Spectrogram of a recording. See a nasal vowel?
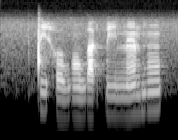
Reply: yes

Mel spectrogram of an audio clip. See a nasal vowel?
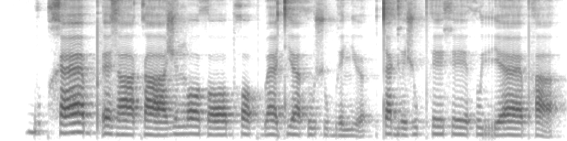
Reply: no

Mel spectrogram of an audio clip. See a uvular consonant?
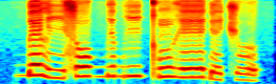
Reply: no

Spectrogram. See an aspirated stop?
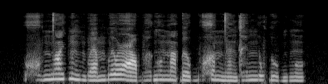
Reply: no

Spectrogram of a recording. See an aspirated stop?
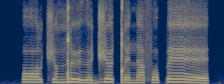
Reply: no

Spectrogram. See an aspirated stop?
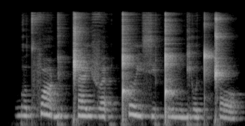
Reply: yes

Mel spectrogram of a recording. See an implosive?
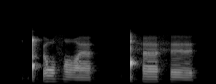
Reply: no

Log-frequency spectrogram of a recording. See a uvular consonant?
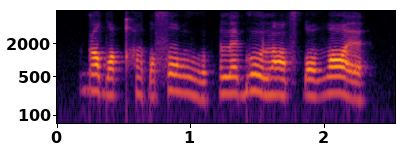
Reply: yes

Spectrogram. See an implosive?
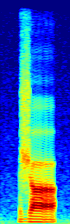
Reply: no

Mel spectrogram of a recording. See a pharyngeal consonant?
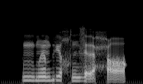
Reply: yes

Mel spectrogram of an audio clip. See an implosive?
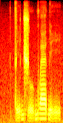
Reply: yes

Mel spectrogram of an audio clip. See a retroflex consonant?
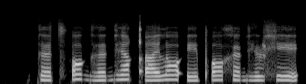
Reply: yes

